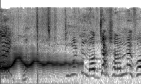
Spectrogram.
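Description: A comedic cartoon 'boing' sound effect: one pitched tone that rises and wobbles up and down, lasting just over a second.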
